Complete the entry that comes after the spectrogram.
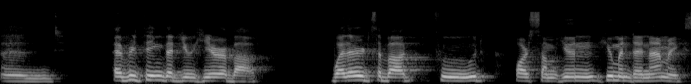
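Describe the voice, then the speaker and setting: With a Tamil accent, a man speaks fairly slowly at a high pitch with fairly even intonation, and audible room echo. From India (Tamil-speaking south). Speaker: nonprofit director. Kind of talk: Q&A answer; lecture.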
